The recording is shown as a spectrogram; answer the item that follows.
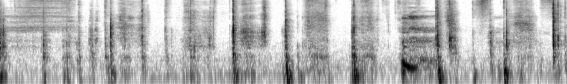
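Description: Paper rustling and scraping as a matted card panel is rubbed down firmly with a plastic tool, with scattered clicks and taps, pressing the double-sided tape so it adheres.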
